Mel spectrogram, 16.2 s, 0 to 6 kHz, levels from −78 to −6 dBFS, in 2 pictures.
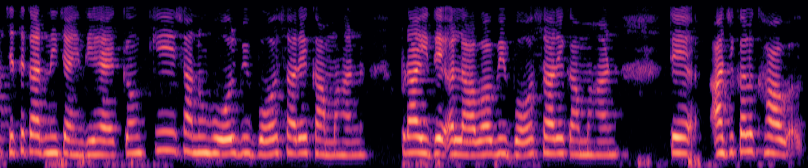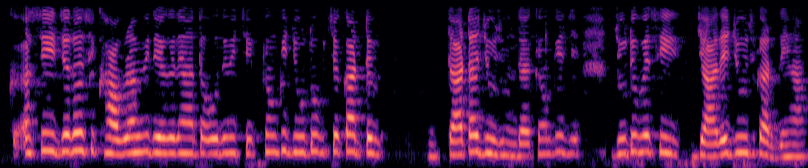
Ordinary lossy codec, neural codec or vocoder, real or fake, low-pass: none; none; real; 5.4 kHz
